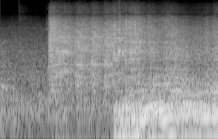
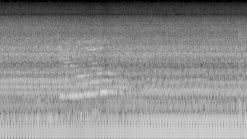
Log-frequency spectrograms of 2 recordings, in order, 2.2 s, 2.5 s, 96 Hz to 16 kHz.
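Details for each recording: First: Honda Civic with a swapped-in B16 engine on its first start, no exhaust fitted: cranking bursts, then the engine catches and revs loud and ragged. Runs, but rough. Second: Honda Civic with swapped-in B16 engine, first start with full exhaust and catalytic converter fitted: steady smooth idle, then four clean throttle blips rising and falling crisply, no knocks or misses; healthy engine.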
